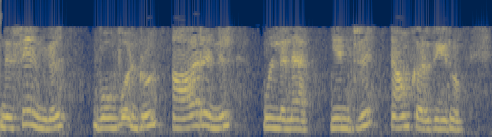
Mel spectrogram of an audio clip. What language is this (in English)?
Tamil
